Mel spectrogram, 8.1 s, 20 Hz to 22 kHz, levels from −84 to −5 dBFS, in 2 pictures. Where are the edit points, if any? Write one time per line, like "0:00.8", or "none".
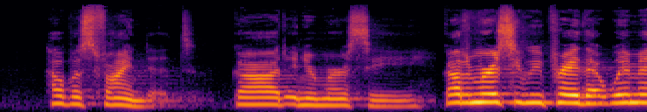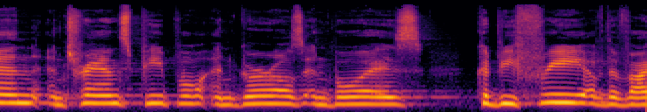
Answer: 0:01.3
0:02.7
